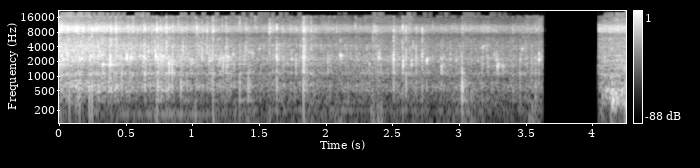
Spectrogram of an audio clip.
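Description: Onion fries with cinnamon, cloves, bay leaf and green chillies for a chicken fry, a steady hissing sizzle broken by small stirring taps, cut by a brief dropout near the end.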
